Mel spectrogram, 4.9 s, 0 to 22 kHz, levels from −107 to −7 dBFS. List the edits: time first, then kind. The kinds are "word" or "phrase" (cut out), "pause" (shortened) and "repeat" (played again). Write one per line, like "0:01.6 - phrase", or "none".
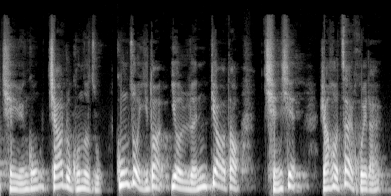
0:01.4 - pause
